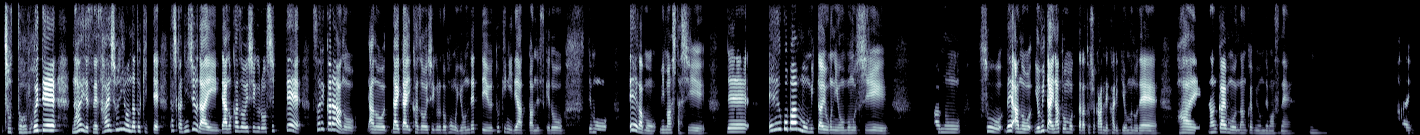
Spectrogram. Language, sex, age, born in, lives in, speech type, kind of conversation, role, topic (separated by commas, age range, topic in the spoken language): Japanese, female, 35-39, Japan, Japan, conversation, podcast, guest, 物語に慰められた経験はありますか？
